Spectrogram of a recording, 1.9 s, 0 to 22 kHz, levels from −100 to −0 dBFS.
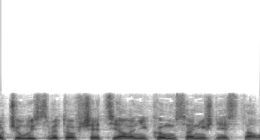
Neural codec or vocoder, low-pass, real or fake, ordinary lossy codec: none; 7.2 kHz; real; none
